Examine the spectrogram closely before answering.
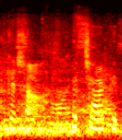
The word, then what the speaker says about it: Pecha Kucha: It's Pecha. Pecha. Yeah, it took me. I know it took me forever to realize how to say it, but it's Japanese.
